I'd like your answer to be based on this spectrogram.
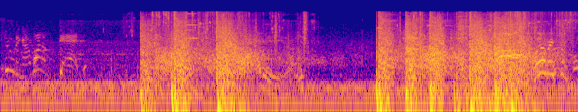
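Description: Gunfire erupts in a shootout in L.A. Noire, dense bursts of rapid shots in two loud waves separated by a short lull, with voices shouting in between.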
